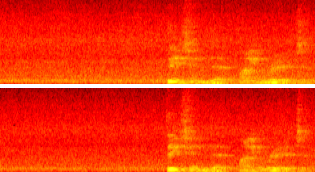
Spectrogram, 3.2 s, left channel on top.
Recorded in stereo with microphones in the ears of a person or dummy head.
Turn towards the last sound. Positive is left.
turn(degrees=-15)  # may be behind; listen again after turning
